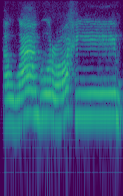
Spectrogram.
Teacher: mad tabi'i di akhir kalimat maka disebut mad arid disukun, dibaca panjang 2 sampai 6 harokat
